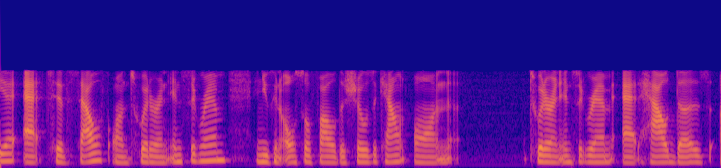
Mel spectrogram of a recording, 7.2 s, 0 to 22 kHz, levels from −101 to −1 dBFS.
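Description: Speech recording with no technical faults audible.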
